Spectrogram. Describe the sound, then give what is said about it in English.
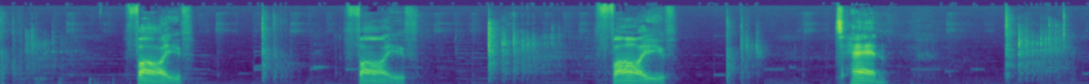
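Dice rattle and clatter across a hard surface in several short bursts, with brief voiced exclamations between the rolls. “I'm rolling the dice.”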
